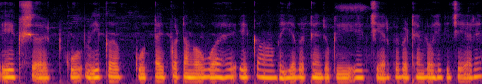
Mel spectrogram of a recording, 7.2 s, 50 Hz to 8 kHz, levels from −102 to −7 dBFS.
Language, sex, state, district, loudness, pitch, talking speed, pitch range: Hindi, female, Uttar Pradesh, Gorakhpur, -34 LUFS, 215 Hz, 205 wpm, 205-220 Hz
